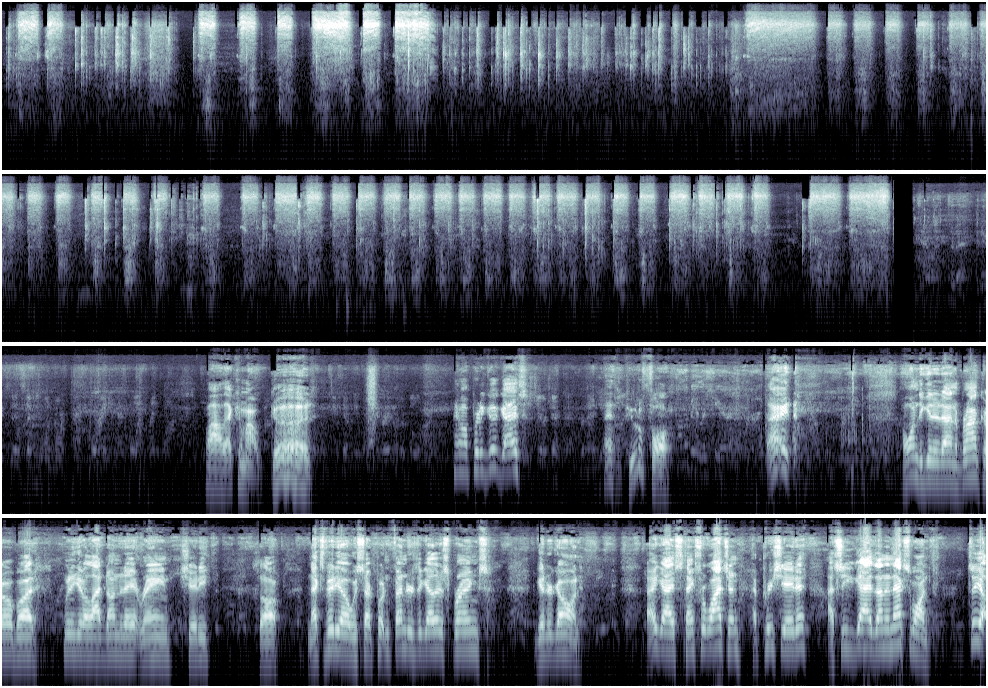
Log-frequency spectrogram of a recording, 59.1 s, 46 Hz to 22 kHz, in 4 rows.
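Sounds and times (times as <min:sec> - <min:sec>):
spray paint hissing: 0:00.0 - 0:01.1, 0:02.4 - 0:06.6, 0:11.0 - 0:28.2.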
